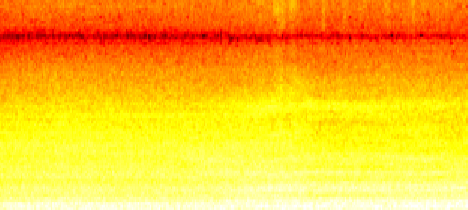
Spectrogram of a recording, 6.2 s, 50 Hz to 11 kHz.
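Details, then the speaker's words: 2012 Chevy Malibu with about 86,000 miles, after blower motor and resistor replacement, engine warm, heat on highest setting: steady, even rushing airflow, no ticking, rattling or whine; blower sounds healthy. "I set it to the highest level you can hear the fan blowing"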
